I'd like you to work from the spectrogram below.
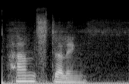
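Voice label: "aanstelling", Dutch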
